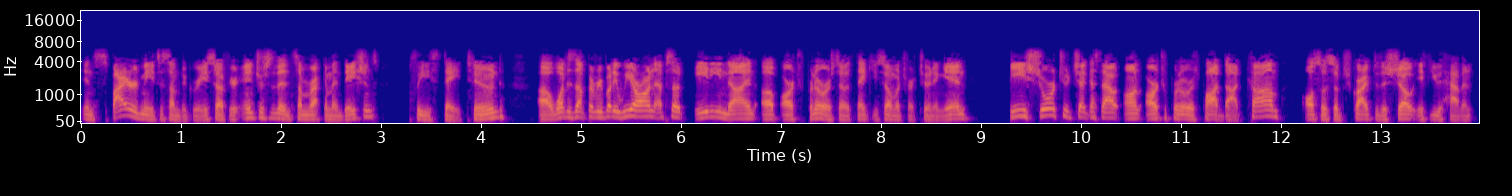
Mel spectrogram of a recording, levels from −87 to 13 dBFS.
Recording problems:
high frequencies cut off; noticeable; nothing above 5.5 kHz
garbled, watery; slightly

